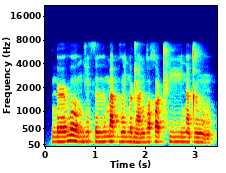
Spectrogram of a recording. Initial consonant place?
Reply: alveolar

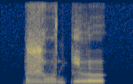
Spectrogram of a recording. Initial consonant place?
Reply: alveolar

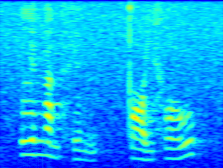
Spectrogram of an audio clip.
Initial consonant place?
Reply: alveolar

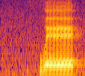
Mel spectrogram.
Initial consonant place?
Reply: glottal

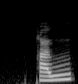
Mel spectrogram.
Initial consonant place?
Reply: uvular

